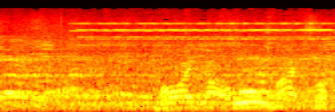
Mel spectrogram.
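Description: Indistinct voices talking, with a faint steady high-pitched electronic tone joining in about half a second in.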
